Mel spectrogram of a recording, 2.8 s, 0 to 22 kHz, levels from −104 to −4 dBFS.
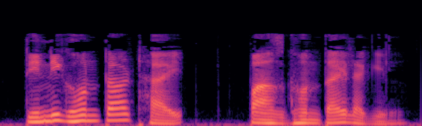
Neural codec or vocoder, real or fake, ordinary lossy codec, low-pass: vocoder, 44.1 kHz, 128 mel bands every 256 samples, BigVGAN v2; fake; MP3, 32 kbps; 7.2 kHz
